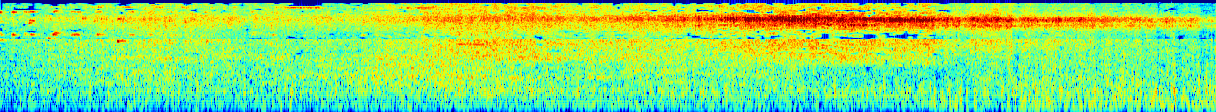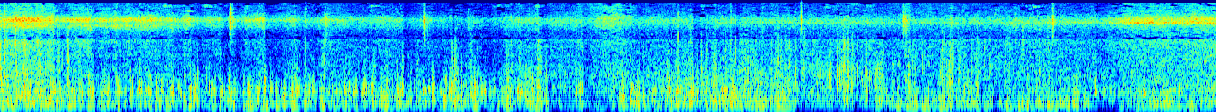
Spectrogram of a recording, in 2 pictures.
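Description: Wind rushing over the microphone of a moving motorcycle, mixed with engine and road noise. The sound is steady at first, then buffets unevenly, dipping and surging in the second half.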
